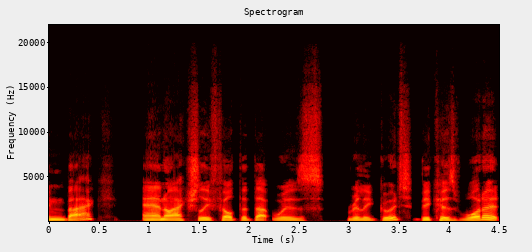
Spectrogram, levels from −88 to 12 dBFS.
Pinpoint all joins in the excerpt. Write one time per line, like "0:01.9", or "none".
0:03.6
